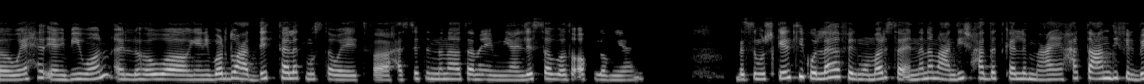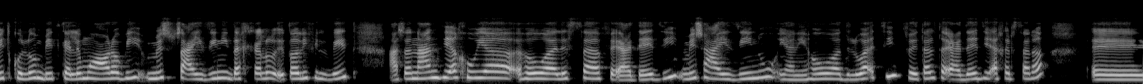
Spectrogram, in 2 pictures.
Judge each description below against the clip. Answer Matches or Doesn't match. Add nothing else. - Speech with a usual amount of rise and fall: Matches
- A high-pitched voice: Matches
